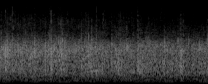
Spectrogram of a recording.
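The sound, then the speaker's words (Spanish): Church audience applauding during a sermon, a fairly quiet but continuous patter of many hands clapping at an even level. “No, si usted quiere darle el aplauso al Señor, déselo bien.”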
